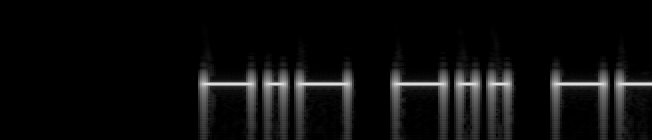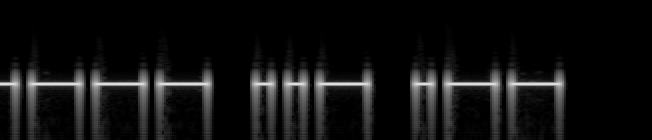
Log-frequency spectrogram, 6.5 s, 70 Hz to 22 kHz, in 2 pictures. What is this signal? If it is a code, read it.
Morse code, heard as a keyed tone, about 15 wpm, 700 Hz. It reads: KD0UW
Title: USA Call Signs - 5 Characters - Repeated 2x - 15wpm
